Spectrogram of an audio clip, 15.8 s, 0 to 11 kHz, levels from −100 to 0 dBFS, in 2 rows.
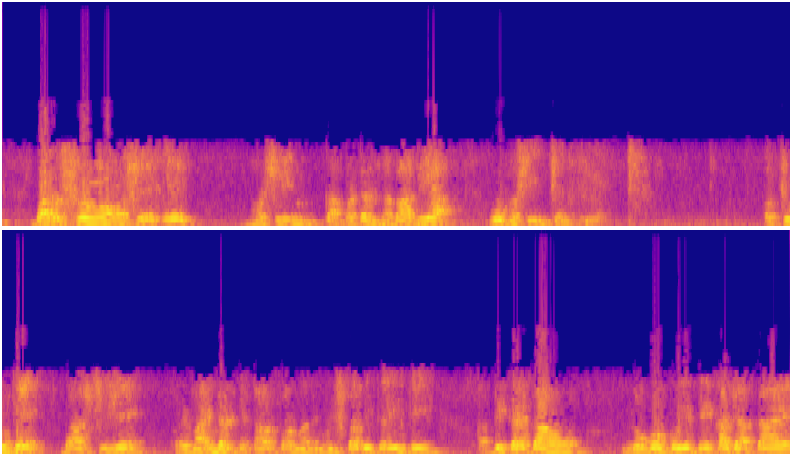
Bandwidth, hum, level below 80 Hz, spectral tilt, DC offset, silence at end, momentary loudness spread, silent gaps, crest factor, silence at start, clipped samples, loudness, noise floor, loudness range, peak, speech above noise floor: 6 kHz; none; -50 dBFS; -8.5 dB/octave; under 0.1%; 0 s; 16 LU; none; 12 dB; 0 s; 0.2%; -12 LUFS; -40 dBFS; 5 LU; 0 dBFS; 29 dB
